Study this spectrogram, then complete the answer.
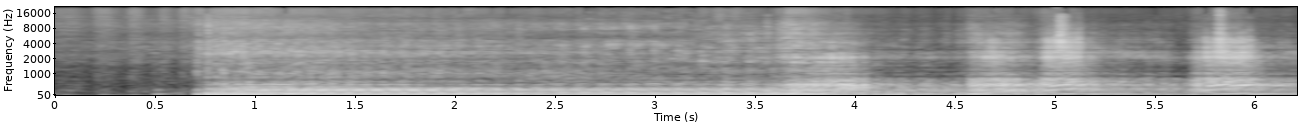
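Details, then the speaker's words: Subaru Forester STI after turbo rebuild, freshly loaded map before tuning, exhaust closed: cranks and catches cleanly, steady idle, then a few quick blips that rise and fall smoothly; starts and runs fine. "just going to burp it before I go home cuz why not it's not raining here and uh yeah just running fine"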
